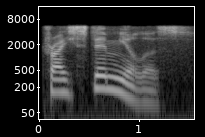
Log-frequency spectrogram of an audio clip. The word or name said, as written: tristimulus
